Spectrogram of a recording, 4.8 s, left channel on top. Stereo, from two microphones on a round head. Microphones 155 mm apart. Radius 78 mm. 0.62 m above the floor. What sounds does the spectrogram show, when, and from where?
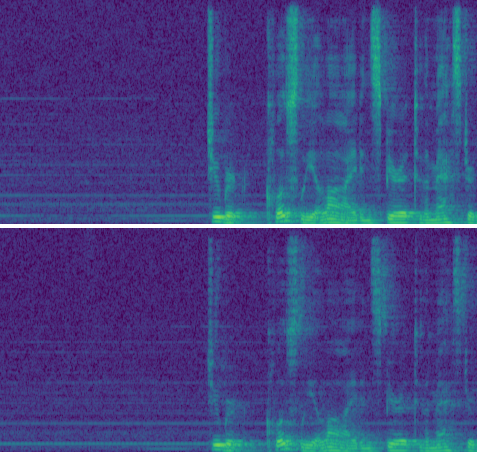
2.1 s a man speaking: 50° left (ahead or behind), 0.9 m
